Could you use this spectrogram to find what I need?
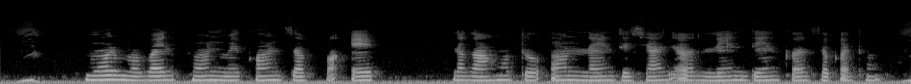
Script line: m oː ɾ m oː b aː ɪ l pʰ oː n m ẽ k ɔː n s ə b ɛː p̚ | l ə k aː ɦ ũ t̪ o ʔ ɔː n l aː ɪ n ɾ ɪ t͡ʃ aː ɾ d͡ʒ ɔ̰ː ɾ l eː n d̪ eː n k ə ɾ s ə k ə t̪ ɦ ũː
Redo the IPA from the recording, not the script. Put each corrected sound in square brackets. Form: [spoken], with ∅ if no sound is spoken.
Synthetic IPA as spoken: m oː ɾ m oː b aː ɪ l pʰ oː n m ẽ k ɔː n s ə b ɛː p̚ | l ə [ɡ] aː ɦ ũ t̪ o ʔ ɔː n l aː ɪ n ɾ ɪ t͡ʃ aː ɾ d͡ʒ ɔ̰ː ɾ l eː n d̪ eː n k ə ɾ s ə k ə t̪ ɦ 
